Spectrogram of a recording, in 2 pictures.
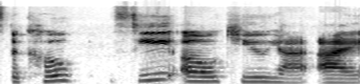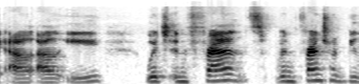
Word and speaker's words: Coquille: Does anybody know how the name of this town is pronounced? It's the Coquille, which in French would be like coquille, but I assume it's like anglicized and maybe it's like coquille or coquille.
